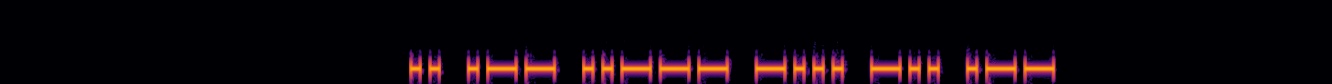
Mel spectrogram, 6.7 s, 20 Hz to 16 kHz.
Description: Morse code, heard as a keyed tone, about 25 wpm, 700 Hz. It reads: IW2BDW
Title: DXCC-100 Call Signs - 6 Characters - Repeated 3x - 25wpm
